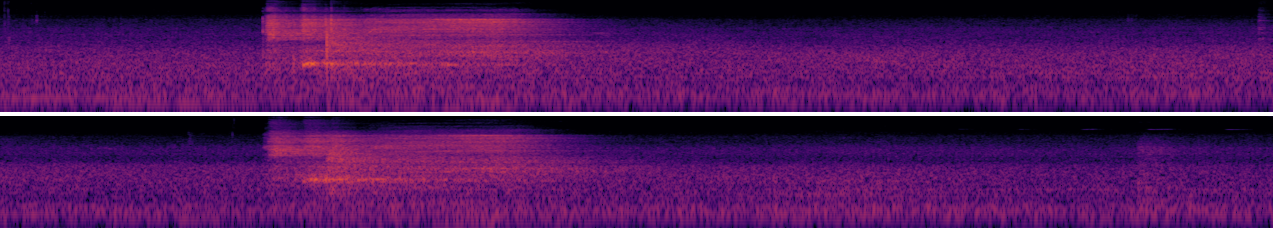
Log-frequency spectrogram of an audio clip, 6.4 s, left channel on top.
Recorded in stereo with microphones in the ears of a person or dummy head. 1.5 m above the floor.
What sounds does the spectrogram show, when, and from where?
1.3 s a camera shutter: 75° left (ahead or behind), 0.5 m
